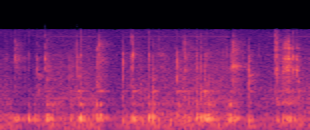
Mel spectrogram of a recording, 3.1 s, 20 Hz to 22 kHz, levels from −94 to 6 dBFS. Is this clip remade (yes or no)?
no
